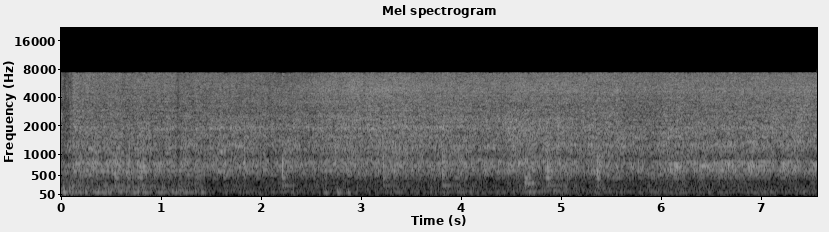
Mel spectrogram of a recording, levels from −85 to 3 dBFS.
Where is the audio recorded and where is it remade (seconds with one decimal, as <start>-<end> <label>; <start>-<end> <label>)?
0.0-7.6 recorded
